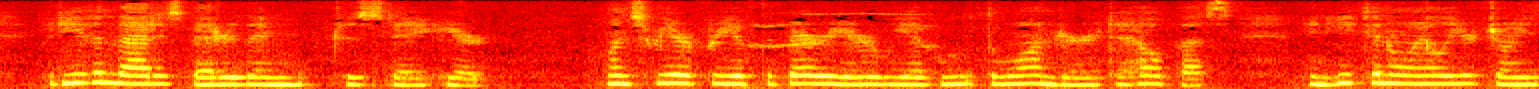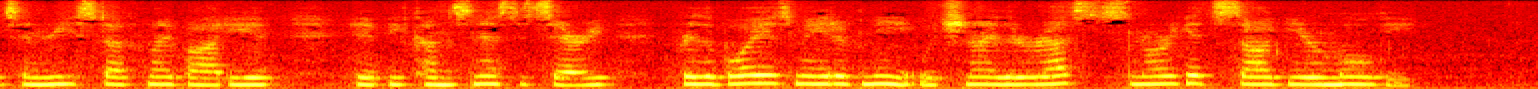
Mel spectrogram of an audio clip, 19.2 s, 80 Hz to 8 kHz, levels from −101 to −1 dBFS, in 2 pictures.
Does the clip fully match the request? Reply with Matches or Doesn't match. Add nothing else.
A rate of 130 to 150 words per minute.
Doesn't match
